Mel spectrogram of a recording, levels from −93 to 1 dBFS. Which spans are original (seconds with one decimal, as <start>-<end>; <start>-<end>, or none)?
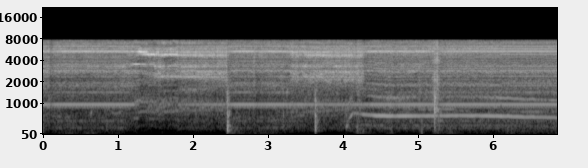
6.1-6.9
